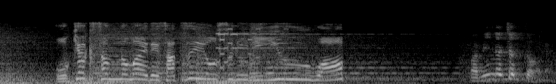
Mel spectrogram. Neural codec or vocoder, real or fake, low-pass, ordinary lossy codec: none; real; 7.2 kHz; none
